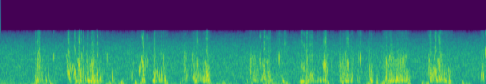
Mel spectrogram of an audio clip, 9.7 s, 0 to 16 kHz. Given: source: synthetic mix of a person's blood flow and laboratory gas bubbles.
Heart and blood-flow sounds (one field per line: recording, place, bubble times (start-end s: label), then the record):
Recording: Doppler ultrasound of blood flow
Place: precordium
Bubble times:
0.67-1.02 s: bubbles
1.04-1.11 s: bubbles
1.28-2.08 s: bubbles
2.11-2.17 s: bubbles
2.21-2.29 s: bubbles
2.60-2.69 s: bubbles
2.73-2.96 s: bubbles
3.03-3.35 s: bubbles
3.62-3.76 s: bubbles
3.81-4.22 s: bubbles
4.89-5.43 s: bubbles
5.51-5.76 s: bubbles
5.97-6.56 s: bubbles
6.59-6.67 s: bubbles
6.76-7.08 s: bubbles
7.13-7.24 s: bubbles
7.34-7.48 s: bubbles
7.64-8.23 s: bubbles
8.53-9.04 s: bubbles
9.58-9.73 s: bubbles
From the record:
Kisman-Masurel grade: 343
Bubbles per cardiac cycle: rolling drumbeat, 9 or more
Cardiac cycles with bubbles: 100%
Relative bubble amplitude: loud (0.450 to 0.775)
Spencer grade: 3 (all of the cardiac periods contain showers or single bubble signals, but not dominating or overriding the cardiac motion signals)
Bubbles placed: anywhere in the cardiac cycle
